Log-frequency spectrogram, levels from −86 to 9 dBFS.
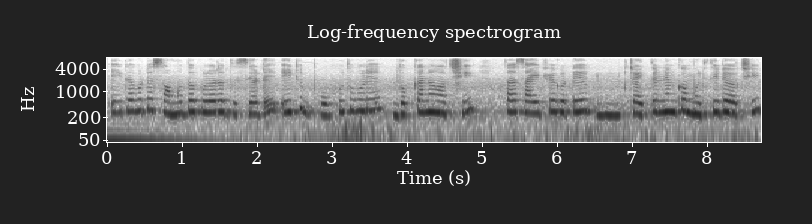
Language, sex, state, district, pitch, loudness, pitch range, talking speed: Odia, female, Odisha, Khordha, 285 Hz, -16 LUFS, 260-295 Hz, 150 wpm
